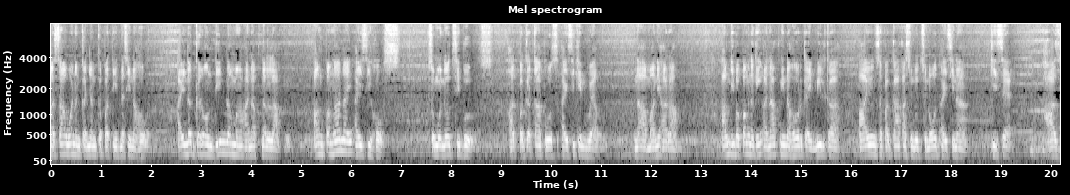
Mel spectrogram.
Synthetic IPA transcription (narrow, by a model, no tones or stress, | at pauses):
ʔɐsaːwɐnɐŋkɐɲːaŋkɐpɐt̪id̪̚nɐsɪnɐɦoɾ | ʔɐjnɐɡ̚kɐɾoʔond̪ɪnːɐŋmɐŋaʔɐnaknɐlɐlaːkɪ | ʔɐŋpɐŋaːnɐjʔɐjsɪhosː | ʊmʊno̞d̪̚sɪbuls | ʔɐt̪̚pɐɡ̚kɐt̪aːpo̞sɐjsɪkɪmwɛ̰l | nɐʔɐmaniʔɐɾam | ʔɐŋʔɪbɐpaŋnɐɡiŋʔɐnak̚nɪnɐɦo̞ɾkɐjmilkɐ | ʔaːjo̞nsɐpɐɡ̚kakɐsʊnod̪̚sʊno̞d̪ɐjsɪna | kisɛ | haz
